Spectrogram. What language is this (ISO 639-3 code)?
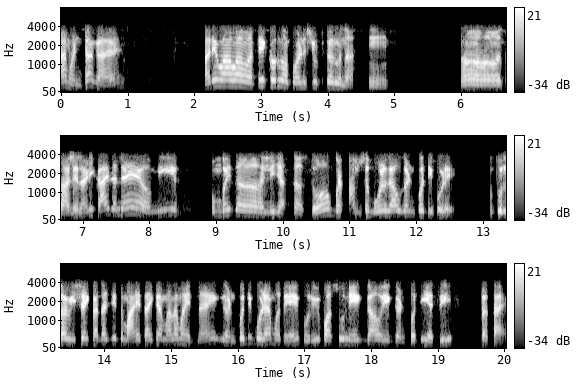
mar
